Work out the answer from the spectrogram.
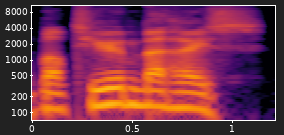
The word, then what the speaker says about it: Matu Mah: How should I have pronounced your name? So how my given or birth name is Matu Mah that's how you say it which is quite difficult because Matu is a French name and Mah is a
